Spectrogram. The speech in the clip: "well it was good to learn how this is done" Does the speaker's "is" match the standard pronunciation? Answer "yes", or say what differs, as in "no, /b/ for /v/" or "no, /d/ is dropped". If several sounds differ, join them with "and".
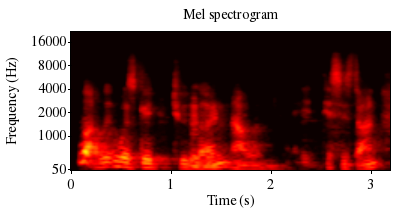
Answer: yes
